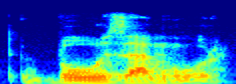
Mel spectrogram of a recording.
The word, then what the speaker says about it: beaux amours: And another one that doesn't sound like the original letter is beaux amours, where we have a silent X that turns into a Z.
